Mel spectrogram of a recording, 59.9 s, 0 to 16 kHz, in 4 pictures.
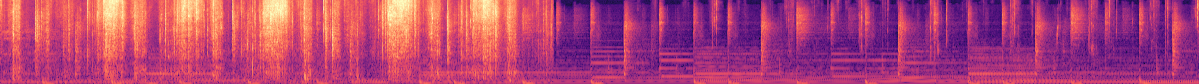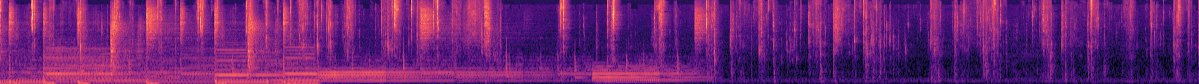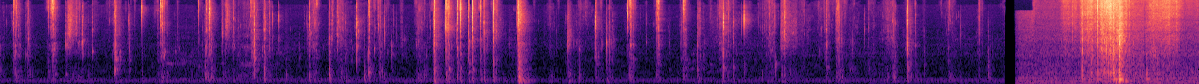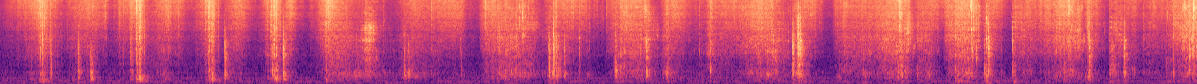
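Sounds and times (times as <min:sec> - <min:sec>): slime crackling and popping: 0:00.0 - 0:06.9, 0:22.0 - 0:41.6, 0:43.2 - 0:59.9.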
